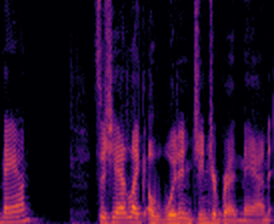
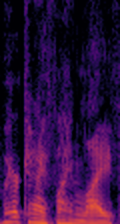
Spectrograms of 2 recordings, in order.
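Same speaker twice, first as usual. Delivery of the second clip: acted defeated-sounding tone; 3 semitones lower than usual. Retelling what a boy asked, imitating a defeated tone. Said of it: "was just like the defeated tone".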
